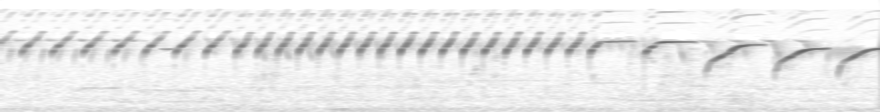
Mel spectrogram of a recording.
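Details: Canary lure song for a quiet canary: a rapid steady series of short chirped notes for about three seconds, then several drawn-out clear whistles sweeping down and back up.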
